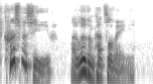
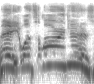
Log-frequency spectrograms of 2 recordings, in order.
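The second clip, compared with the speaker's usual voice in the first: mock holler up to a ship's deck; retold hawker's yell; 9 semitones higher, 3 dB quieter than usual. Drunk sailors selling oranges up to a battleship, imitated yell. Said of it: "and they're yelling up".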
